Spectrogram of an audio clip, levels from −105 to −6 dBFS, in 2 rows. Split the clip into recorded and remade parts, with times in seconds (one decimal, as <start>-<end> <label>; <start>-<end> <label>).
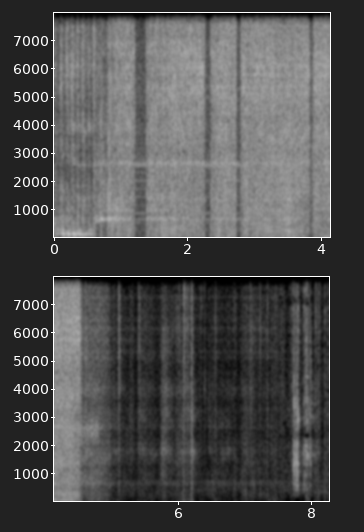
0.0-0.7 remade; 0.7-3.2 recorded; 3.2-7.5 remade; 7.5-8.3 recorded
